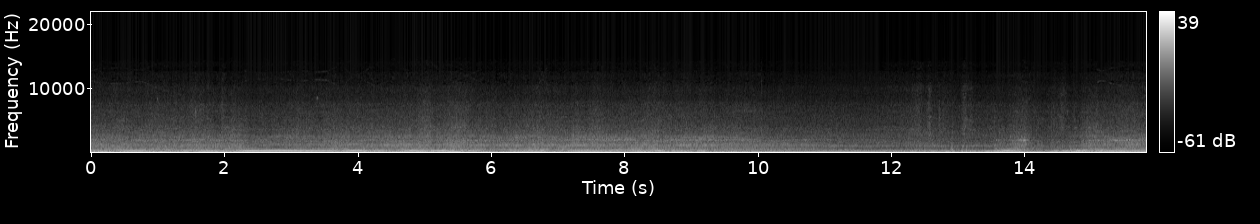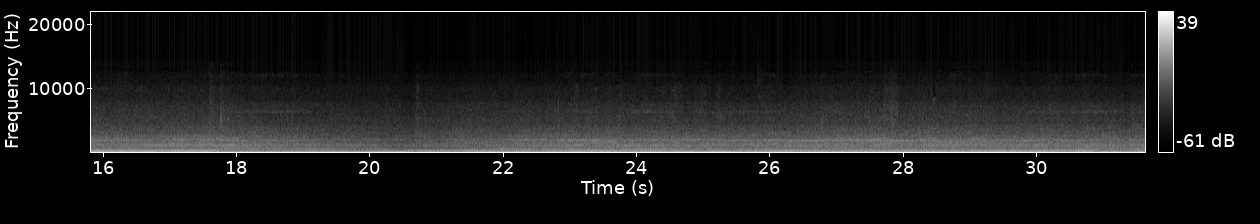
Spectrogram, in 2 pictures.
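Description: Can-Am Maverick X3's turbocharged three-cylinder engine, heard from the cockpit, running under constantly changing throttle on a rough trail. The revs rise and fall again and again, with a few quick blips in the middle.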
